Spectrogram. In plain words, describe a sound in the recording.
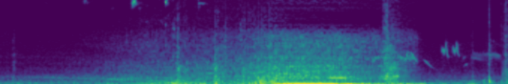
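A truck engine rumbles as the truck rolls past.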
